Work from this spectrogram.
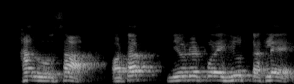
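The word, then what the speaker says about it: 간호사: তারপরে খানুসা এমনি এটার উচ্চারণ কিন্তু দেন খানু খানহুসা এরকম না উচ্চারণ হবে খানুসা খানুসা অর্থাৎ নিয়নের পরে হিউ থাকলে এই নিয়নটা হিউতের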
